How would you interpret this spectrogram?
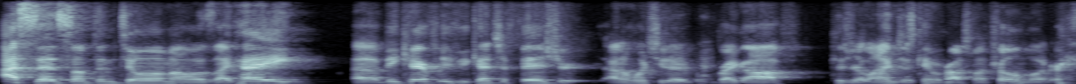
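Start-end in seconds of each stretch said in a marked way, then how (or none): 1.8-8.0 mock, heavily sarcastic, put-on polite courtesy. Recounting a boat trolling too close, the speaker replays what he told its fisherman: retelling a sarcastic warning. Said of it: "me being really sarcastic to this guy".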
